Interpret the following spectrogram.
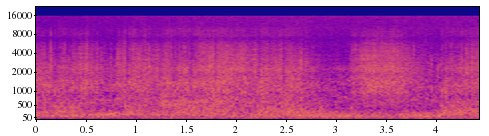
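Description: Fireworks going off in a continuous rapid crackle of pops and bangs, with a steady low rumble underneath.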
